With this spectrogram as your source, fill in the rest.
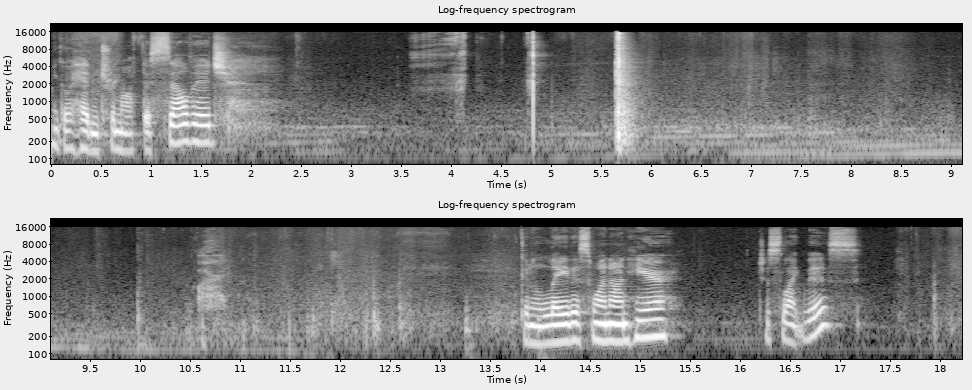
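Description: A middle-aged woman talks calmly and clearly into a microphone.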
